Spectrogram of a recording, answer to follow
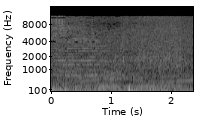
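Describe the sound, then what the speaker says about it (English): A car engine in the racing game GTA 5 holds a steady, fairly loud drone, rising in pitch as it revs, with a brief thump partway through. "I like the way this car sounds, though."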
